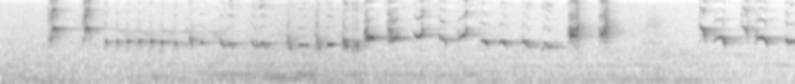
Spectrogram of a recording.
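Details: Rough, thick burst song of a greater green leafbird, the kind that judges target: a dense, continuous stream of sharp chirps and downslurred whistles for the full length, with a short pause before a final flurry.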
